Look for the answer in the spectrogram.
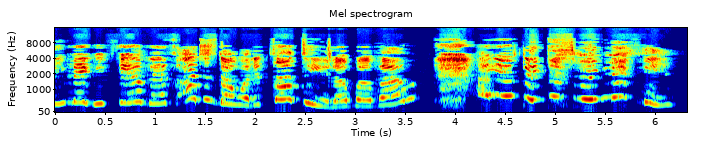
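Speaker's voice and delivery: rising into a high, teary plea; mock tearful. Candy tearfully confronting her mother, imitated high and teary.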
